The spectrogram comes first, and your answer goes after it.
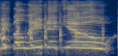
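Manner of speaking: high, slow, hammed-up shout of betrayal; mock wounded villager. Villager shouting at the player who betrayed them, hammed-up high wail. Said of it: "they're like".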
